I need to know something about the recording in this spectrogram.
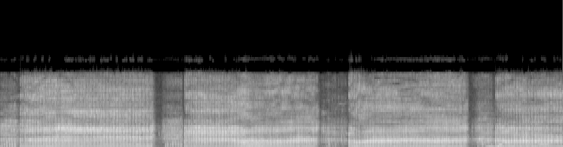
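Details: Pug Milo guarding his pumpkin squash at Halloween: long, gravelly growls lasting two to three seconds each, broken by short pauses for breath, four bouts in all.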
